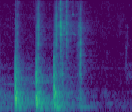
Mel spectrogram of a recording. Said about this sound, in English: So the king sends Naaman, the leper, to Elisha. And what does Elisha do? He knocks on the door.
